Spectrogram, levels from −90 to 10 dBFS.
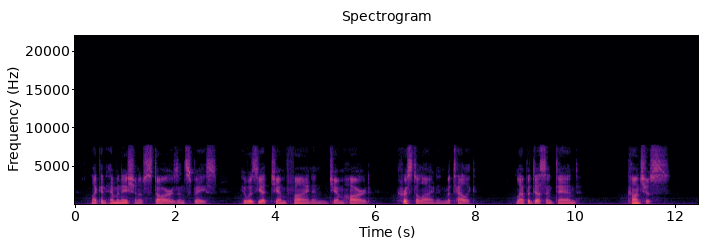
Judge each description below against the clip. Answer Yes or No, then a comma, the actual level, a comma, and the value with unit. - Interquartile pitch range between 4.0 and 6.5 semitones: Yes, average, 4.6 semitones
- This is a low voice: Yes, very low, 90 Hz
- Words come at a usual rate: No, slow, 100 wpm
